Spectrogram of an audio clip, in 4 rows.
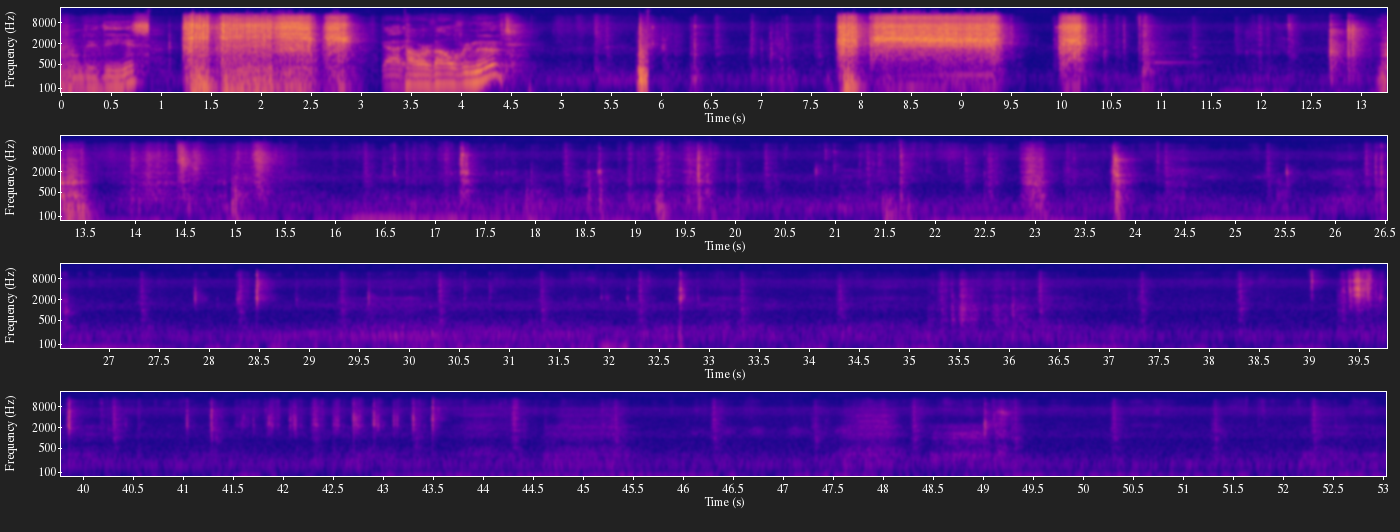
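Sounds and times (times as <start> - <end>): metal parts clicking and knocking: 39.3 - 40.4.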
